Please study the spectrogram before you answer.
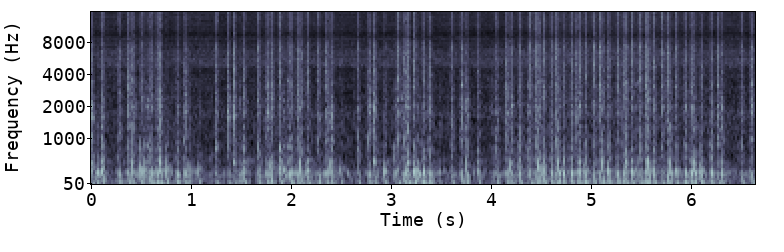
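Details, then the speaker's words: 1978 Dodge D100 Step Side after fuel pump swap: slow, uneven, stumbling idle close to stalling; owner thinks it's idled down too low and carburetor screws or mixture need adjusting, unconfirmed. "It's running pretty rough. Almost like it's idled down too low. Um could just be one of these screws need adjusted."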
